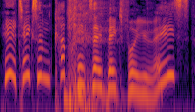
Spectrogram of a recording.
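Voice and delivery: high, sweet doting mother voice; mock mom voice. Comic skit, mom offering bully cupcakes, high sweet mom voice. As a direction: play the syrupy doting mum.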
